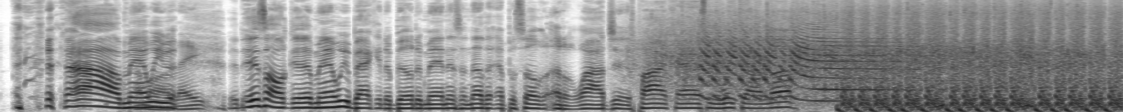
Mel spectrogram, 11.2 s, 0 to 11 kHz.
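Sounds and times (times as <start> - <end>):
laughter: 0.1 - 2.0, 6.2 - 8.9
speech: 0.4 - 9.9
voice imitating rapid machine gun fire: 6.6 - 11.2.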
